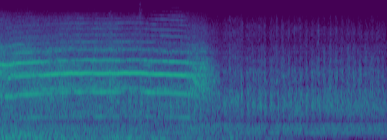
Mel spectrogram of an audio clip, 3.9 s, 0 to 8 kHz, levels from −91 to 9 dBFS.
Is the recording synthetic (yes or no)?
yes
